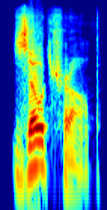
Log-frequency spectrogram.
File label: "zoetrope", American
